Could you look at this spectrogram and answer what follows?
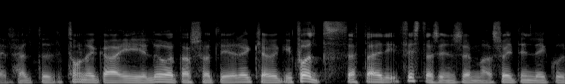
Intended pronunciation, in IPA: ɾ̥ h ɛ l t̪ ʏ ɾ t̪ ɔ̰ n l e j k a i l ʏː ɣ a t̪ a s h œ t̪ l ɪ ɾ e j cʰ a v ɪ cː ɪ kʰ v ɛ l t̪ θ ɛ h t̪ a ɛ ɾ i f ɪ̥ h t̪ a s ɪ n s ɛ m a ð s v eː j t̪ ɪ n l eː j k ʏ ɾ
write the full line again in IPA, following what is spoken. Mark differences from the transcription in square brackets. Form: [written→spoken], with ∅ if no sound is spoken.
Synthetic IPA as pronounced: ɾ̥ h ɛ l t̪ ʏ ɾ [t̪→t̪ʰ] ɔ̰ n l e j k a i l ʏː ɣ a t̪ a s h œ t̪ l ɪ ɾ e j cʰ a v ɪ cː ɪ kʰ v [ɛ→œ] l t̪ θ ɛ h t̪ a ɛ ɾ i f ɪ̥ [h→s] t̪ a s ɪ n s ɛ m a ð s v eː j t̪ ɪ n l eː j k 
